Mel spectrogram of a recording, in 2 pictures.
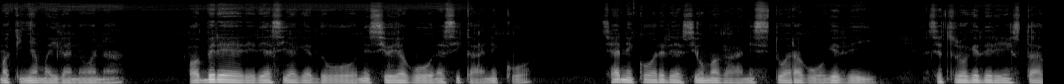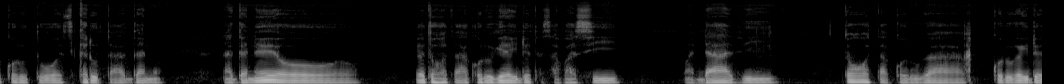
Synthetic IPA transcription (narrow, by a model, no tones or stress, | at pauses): makiɲamaiɣanɔna | wabɛɾɛɾeɾeasiaɣɛðoɔnesjɔjaɣonasikanekwɔ | sjanekɔɾɛɾeasiomaɣanesi̥twaɾʔaɣoɣeðei | nasatuɾoɣeðeɾinesi̥takoɾutwɔsi̥kaɾutaɡanɔ | naɡanɔɔ | jɔtɔhɔtakoɾuɣeɾaidɔtḁsaβasi | madaði | tɔhɔtakoɾuɣa | koɾuɣaidɔ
